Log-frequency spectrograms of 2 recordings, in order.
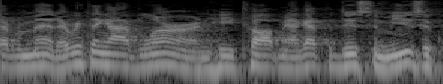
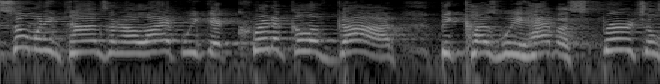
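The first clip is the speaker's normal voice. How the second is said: high, slow, raised preaching; preaching at full force; 13 semitones higher than usual. Acted. Preacher to congregation, high and impassioned. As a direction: press the question on the congregation.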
